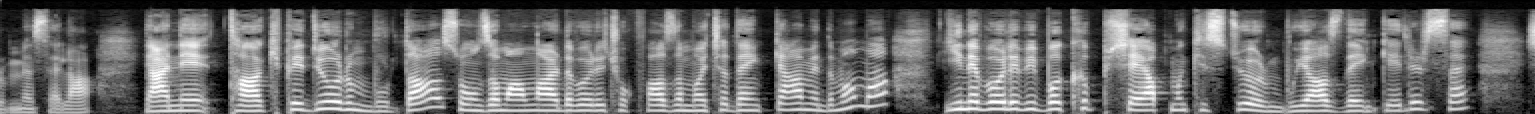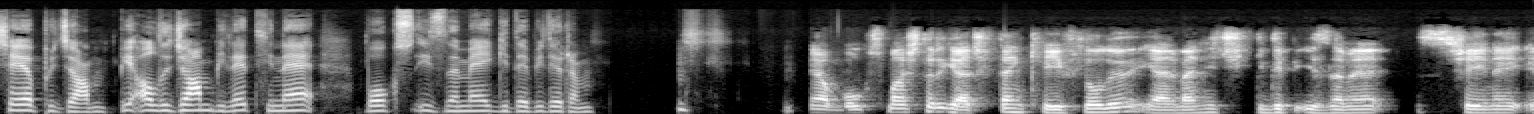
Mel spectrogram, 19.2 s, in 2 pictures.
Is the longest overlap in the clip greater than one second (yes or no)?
no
